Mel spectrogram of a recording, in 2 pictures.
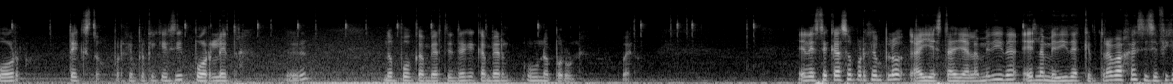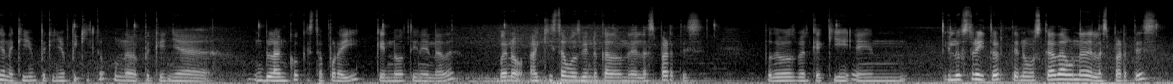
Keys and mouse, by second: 0.5 click, 1.8 click, 2.3 click, 2.7 click, 3.2 click, 3.7 click, 4.2 click, 4.9 click, 6.3 click, 6.7 click, 6.9 click, 7.5 click, 9.2-10.2 drag, 12.4 click, 13.0 click, 13.9 click, 15.0 click, 16.2 click, 18.8 click, 20.0 click, 23.2 click.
